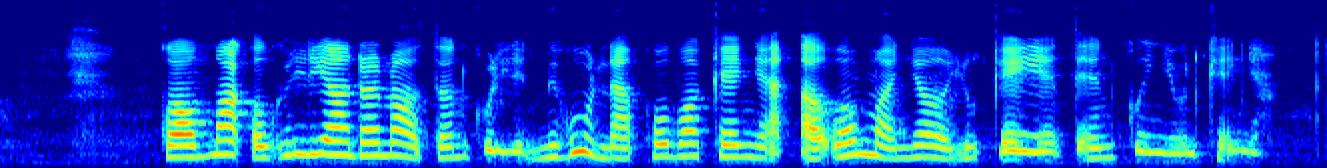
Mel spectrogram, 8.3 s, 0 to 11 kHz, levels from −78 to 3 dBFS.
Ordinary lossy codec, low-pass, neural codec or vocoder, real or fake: none; none; autoencoder, 22.05 kHz, a latent of 192 numbers a frame, VITS, trained on one speaker; fake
